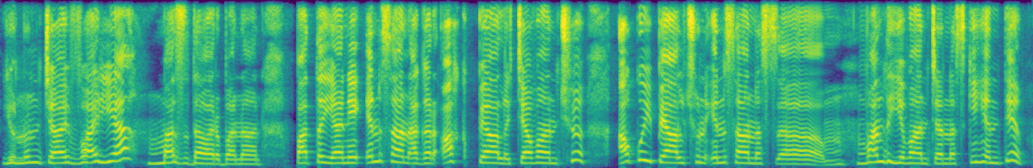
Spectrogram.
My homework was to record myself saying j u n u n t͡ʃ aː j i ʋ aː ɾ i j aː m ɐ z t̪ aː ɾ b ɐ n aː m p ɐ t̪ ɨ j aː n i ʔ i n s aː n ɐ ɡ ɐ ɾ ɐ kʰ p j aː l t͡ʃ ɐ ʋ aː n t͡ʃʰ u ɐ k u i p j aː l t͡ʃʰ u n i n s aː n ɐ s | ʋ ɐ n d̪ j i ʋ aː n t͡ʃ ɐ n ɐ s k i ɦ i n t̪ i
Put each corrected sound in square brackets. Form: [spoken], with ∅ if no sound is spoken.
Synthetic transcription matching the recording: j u n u n t͡ʃ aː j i ʋ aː ɾ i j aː m ɐ z [d̪] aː ɾ b ɐ n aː [n] p ɐ t̪ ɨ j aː n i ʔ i n s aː n ɐ ɡ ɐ ɾ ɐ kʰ p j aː l t͡ʃ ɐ ʋ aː n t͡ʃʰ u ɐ k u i p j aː l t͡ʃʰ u n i n s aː n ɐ s | ʋ ɐ n d̪ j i ʋ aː n t͡ʃ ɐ n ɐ s k i ɦ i n t̪ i

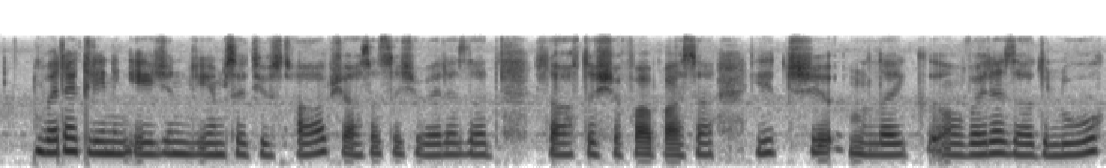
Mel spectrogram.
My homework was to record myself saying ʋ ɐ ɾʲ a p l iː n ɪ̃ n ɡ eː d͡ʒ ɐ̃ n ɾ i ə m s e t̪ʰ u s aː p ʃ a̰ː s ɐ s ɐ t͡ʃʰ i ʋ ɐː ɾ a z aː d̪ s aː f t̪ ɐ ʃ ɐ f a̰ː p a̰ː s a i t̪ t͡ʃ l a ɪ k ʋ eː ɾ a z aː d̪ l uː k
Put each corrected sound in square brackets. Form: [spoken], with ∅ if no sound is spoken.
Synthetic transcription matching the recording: ʋ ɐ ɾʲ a [k] l iː n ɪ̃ [ŋ] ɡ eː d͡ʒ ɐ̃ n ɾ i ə m s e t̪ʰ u s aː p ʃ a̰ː s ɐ s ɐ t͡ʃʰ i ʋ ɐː ɾ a z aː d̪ s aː f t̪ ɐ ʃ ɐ f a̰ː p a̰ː s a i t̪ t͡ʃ l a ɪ k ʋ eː ɾ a z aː d̪ l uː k

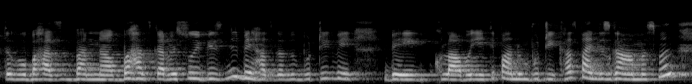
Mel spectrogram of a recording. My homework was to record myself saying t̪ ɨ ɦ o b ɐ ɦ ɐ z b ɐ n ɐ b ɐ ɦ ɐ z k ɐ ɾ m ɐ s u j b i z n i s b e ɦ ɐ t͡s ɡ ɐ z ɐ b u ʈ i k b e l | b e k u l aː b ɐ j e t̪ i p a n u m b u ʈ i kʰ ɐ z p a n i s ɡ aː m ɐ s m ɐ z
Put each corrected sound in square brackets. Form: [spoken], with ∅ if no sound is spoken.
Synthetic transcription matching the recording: t̪ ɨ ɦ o b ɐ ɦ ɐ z b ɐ n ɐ b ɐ ɦ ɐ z k ɐ ɾ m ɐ s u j b i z n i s b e ɦ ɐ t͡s ɡ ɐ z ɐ b u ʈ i k b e [∅] | b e [kʰ] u l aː b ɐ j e t̪ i p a n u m b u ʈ i kʰ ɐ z p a n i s ɡ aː m ɐ s m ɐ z

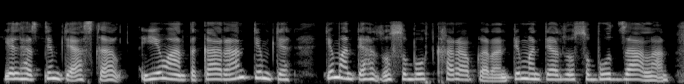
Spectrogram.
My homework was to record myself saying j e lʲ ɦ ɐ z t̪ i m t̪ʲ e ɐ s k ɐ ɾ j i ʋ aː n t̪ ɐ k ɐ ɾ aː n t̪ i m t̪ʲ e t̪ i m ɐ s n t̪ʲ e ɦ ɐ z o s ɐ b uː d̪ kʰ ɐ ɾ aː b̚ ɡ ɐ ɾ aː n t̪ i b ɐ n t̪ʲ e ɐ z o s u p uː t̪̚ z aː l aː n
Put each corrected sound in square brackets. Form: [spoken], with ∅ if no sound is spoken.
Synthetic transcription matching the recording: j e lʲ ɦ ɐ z t̪ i m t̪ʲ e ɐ s k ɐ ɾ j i ʋ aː n t̪ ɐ k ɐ ɾ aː n t̪ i m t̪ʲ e t̪ i m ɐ [∅] n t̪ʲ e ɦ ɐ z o s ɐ b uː [t̪] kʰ ɐ ɾ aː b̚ [k] ɐ ɾ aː n t̪ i [m] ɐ n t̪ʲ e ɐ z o s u [b] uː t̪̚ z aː l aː n

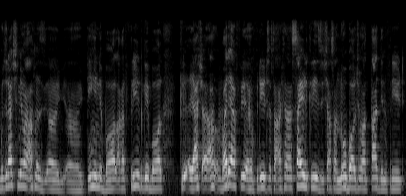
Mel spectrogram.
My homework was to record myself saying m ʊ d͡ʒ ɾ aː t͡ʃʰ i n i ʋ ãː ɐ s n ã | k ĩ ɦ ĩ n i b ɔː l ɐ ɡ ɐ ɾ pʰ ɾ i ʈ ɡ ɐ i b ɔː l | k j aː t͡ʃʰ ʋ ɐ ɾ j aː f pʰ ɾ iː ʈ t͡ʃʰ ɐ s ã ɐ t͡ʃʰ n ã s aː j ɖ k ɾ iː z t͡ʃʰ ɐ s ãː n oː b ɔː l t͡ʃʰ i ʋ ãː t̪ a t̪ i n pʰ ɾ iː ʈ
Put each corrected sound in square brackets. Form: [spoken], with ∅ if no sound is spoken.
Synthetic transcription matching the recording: m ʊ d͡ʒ ɾ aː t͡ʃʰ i n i ʋ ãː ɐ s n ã | k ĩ ɦ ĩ n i b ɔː l ɐ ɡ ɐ ɾ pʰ ɾ [iː] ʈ ɡ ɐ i b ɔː l | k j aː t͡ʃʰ ʋ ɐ ɾ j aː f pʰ ɾ iː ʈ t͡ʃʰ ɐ s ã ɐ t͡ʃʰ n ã s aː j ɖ k ɾ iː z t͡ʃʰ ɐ s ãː n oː b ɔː l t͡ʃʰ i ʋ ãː t̪ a [d̪] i n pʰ ɾ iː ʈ

